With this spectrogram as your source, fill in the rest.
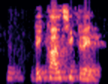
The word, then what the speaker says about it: recalcitrant: क्या होगा, रिकाली रिकालसीट्रेट। ठीक है, रिकालसीट्रेंट, रिकालसीट्रेंट दोस्तों। ठीक है, इसकी राइट स्पेलिंग होती है, ध्यान रखेंगे, RE, मैं लिख देता हूँ RECAL, रिकालसीट्रेंट, रिकालसीट्रेंट।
